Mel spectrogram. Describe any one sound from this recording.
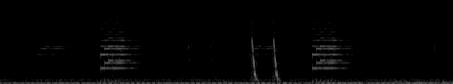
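Short electronic menu blips chime several times.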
